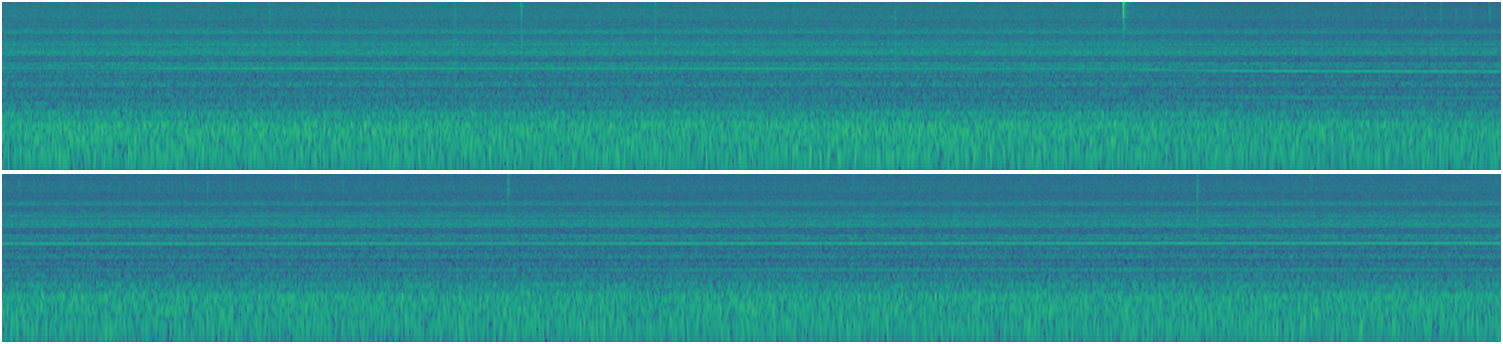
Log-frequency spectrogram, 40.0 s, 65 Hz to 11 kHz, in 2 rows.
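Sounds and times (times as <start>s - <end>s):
air fryer fan whirring: 0.0s - 31.5s.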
